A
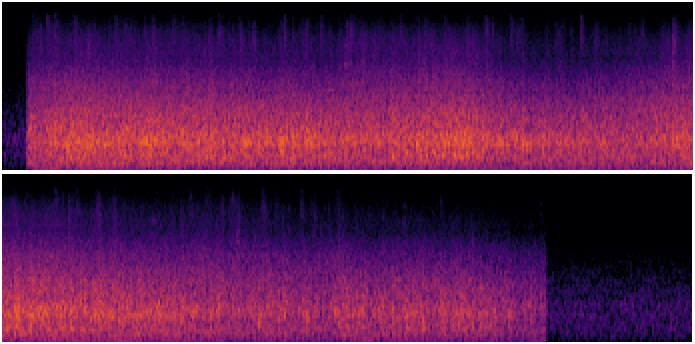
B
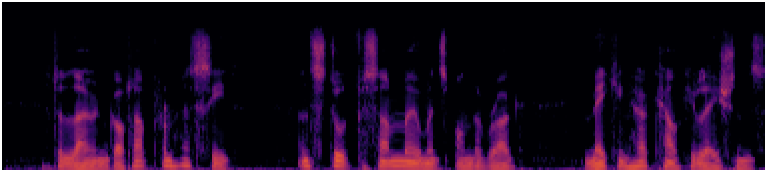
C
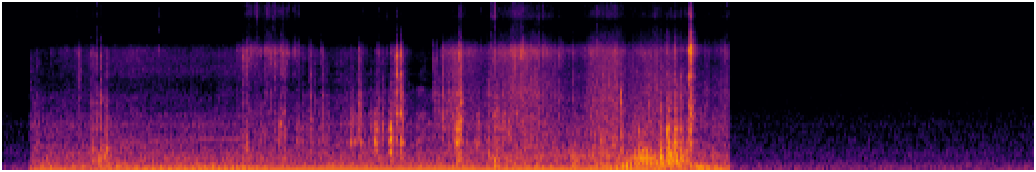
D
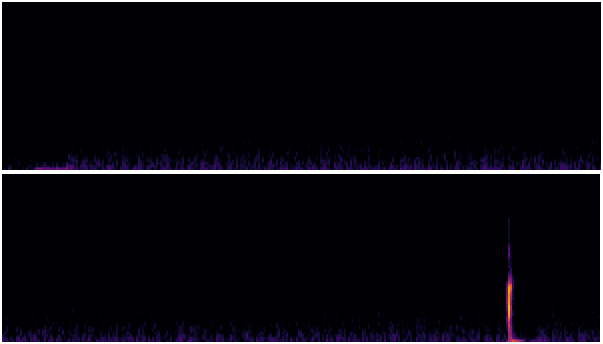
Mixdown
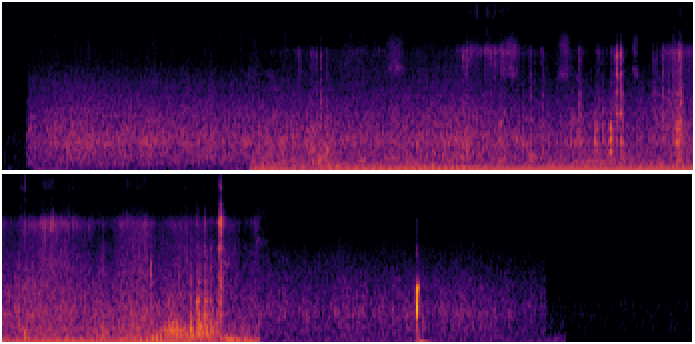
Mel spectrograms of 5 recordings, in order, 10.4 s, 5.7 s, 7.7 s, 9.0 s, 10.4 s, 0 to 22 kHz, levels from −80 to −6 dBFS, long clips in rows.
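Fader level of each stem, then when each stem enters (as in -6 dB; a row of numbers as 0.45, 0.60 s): -13.5, -11.0, -9.0, +0.5 dB; 0.00, 1.45, 1.65, 0.00 s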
